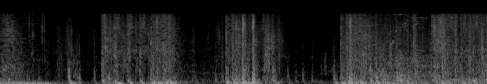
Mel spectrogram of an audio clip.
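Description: Gunfire in the video game Fortnite: dense bursts of rapid shots come in loud, broken waves across the whole stretch, with short gaps between volleys.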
